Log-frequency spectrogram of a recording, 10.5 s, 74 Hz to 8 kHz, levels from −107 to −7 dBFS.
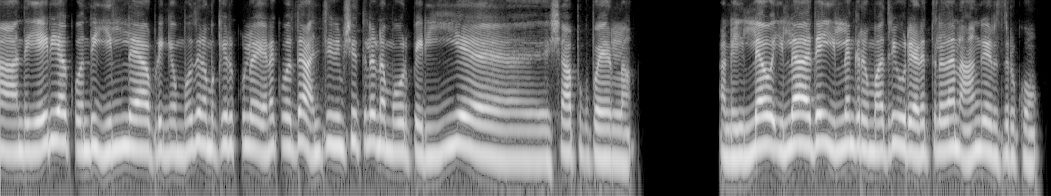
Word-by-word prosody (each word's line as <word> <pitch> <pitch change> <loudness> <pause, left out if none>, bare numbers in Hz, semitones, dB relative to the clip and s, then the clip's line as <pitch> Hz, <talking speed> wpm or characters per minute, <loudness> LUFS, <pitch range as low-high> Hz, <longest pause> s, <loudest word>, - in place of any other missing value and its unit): அந்த 215 0 -1
ஏரியாவுக்கு 265 -1 +2
வந்து 225 +2 +2
இல்ல, 240 +2 +2 0.2
அப்படிங்கும்போது, 210 +2 -3
நமக்கு 235 0 -2
இருக்கும்ல்ல 245 -1 -3
எனக்கு 235 +3 -5
வந்து 250 +3 -2
5 210 +6 -3
நிமிஷத்துல, 260 +2 -1
நம்ம 225 -2 0
ஒரு 200 - -5
பெரிய, 200 +6 -1 1.0
ஷாப்புக்கு 205 -3 -4
போயிரலாம். 180 0 -1 0.9
அங்க 185 -1 0
இல்லா 235 +5 +4 0.2
இல்லாததே, 255 +2 +5
இல்லைங்கிற 240 0 +1
மாதிரி 215 +4 -1
ஒரு 220 - +1
எடத்துல 215 +2 -2
தான், 235 -2 +2
நாங்க 220 +5 +1
இருந்திருக்கோம். 185 -3 -5
225 Hz, 150 wpm, -24 LUFS, 205-245 Hz, 1.0 s, இல்லாததே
